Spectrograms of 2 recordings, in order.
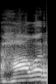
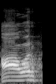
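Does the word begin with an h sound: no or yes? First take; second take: yes; no. First: The word begins with an audible h sound. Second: The word begins directly with a vowel sound. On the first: The speaker calls it wrong. "हावर लिखा हुआ है" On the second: The speaker calls it right. "एच इसमें silent है, इसको आवर पढ़ते हैं"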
